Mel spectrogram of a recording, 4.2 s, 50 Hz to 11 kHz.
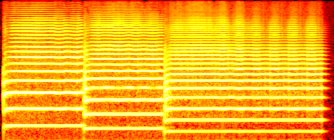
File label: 3klang trumpet; echo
